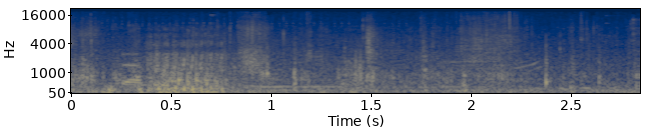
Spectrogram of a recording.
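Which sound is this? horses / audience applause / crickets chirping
horses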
